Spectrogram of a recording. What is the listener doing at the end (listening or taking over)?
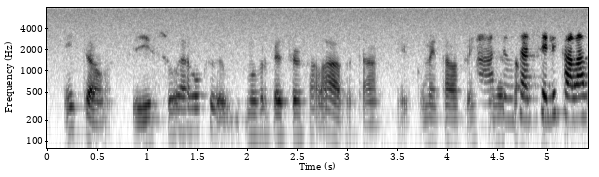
taking over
